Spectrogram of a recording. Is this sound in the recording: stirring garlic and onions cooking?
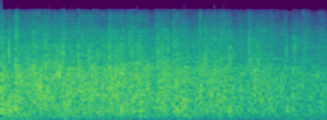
no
